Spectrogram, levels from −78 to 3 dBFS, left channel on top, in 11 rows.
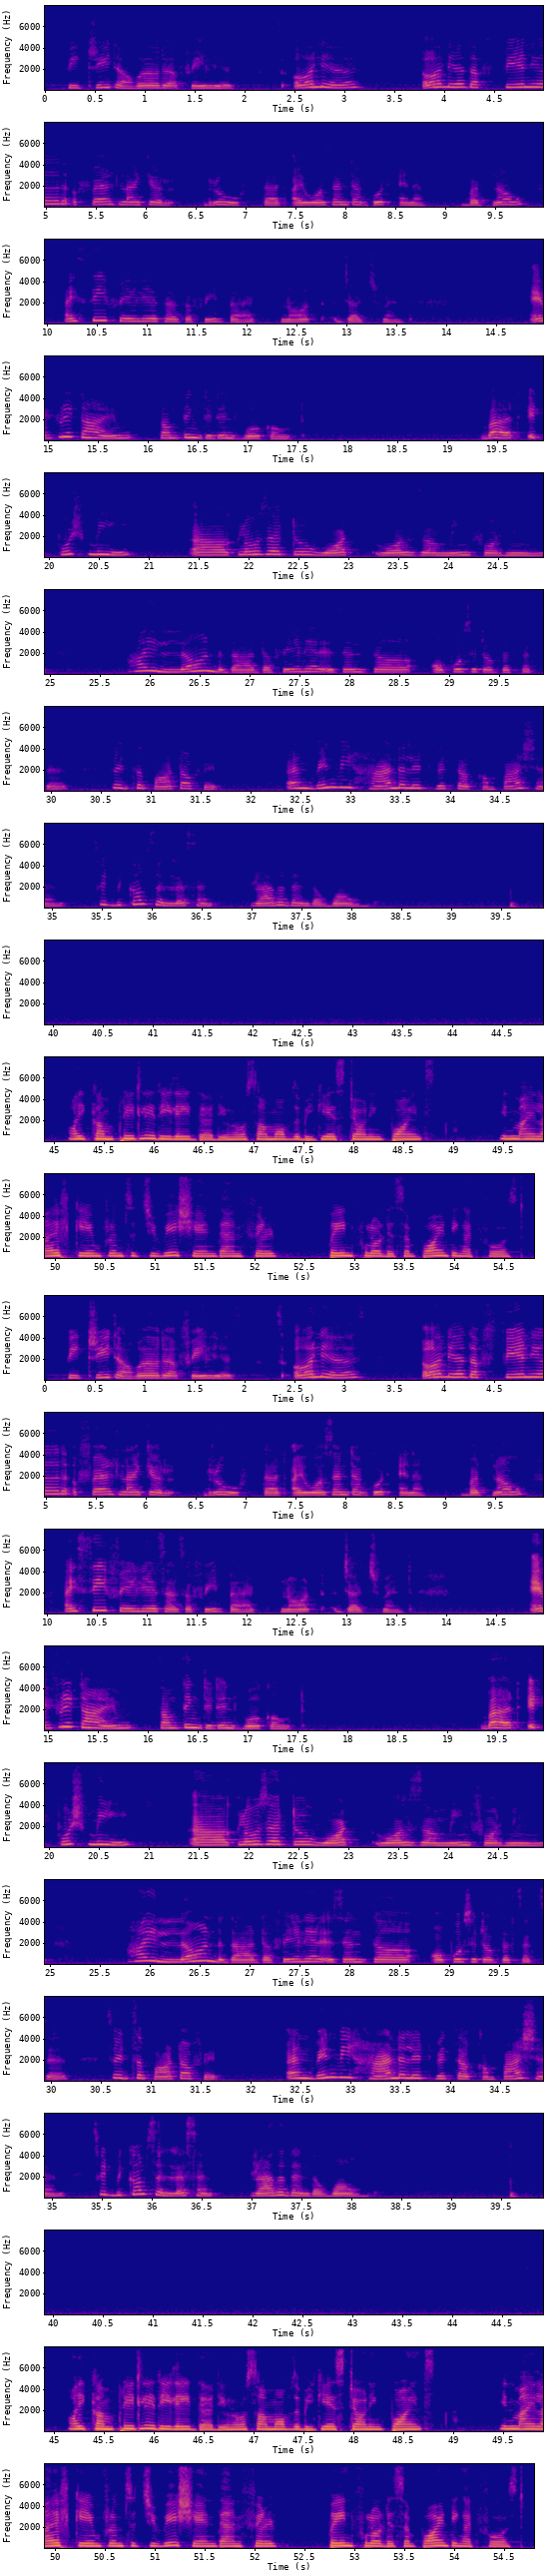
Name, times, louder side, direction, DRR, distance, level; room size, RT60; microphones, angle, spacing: voice 1, 0.2-1.9 2.5-3.2 3.8-6.3 6.6-8.8 9.2-9.8 10.2-13.6 14.8-17.4 19.3-20.9 21.4-25.0 25.8-30.2 30.6-31.7 32.4-35.1 35.5-36.7 37.0-38.2 39.6-39.7, right 3 dB, 80° right, 0.8 m, -33 dB
voice 2, 45.1-48.7 49.5-52.2 52.7-54.6, right 2 dB, 25° right, 0.5 m, -24 dB
head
